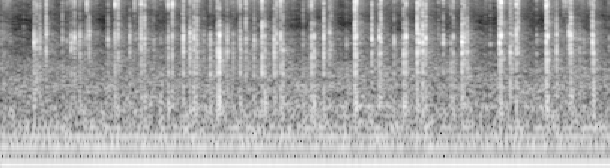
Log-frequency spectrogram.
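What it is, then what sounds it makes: Bar of soap scratched and tapped with fingernails. A small solid green bar of soap held in the hand is scratched and tapped with long painted nails. The result is a quiet, steady stream of irregular dry scratches and light clicks, bright and crisp up high, over a constant low hum.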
